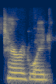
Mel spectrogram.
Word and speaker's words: pterygoid: If you say, what cranial nerve controls temporalis, medial lateral pterygoid, and that P is silent, so it's pterygoid, and masseter muscles, it will tell you what cranial nerve is involved.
